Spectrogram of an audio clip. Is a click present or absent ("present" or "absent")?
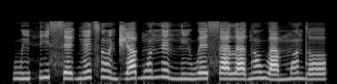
absent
